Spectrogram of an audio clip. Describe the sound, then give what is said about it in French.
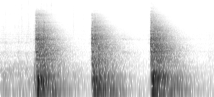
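Three loud, heavy knocks on a door, evenly spaced about a second apart, each one a booming thud that rings out briefly before the next. No voices are heard. “Comme ils commençaient à se chauffer, ils entendirent frapper trois grands coups à la porte.”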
